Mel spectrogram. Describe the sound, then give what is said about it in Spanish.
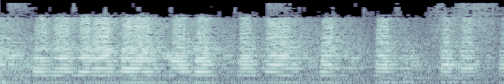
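A loud, continuous blare of many truck air horns honking together, layered sustained tones pulsing over a low rumble of heavy engines, from a protest convoy of trucks and trailers from all over Spain going from Paseo de la Castellana to Cibeles in Madrid, against a ban on wild animals in shows. “Este es el sonido, Marta, de esa manifestación, con esos camiones, con esos trailers.”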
